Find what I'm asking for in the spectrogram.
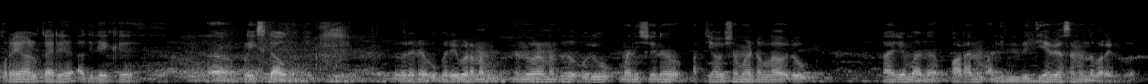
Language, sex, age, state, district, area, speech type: Malayalam, male, 18-30, Kerala, Idukki, rural, spontaneous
